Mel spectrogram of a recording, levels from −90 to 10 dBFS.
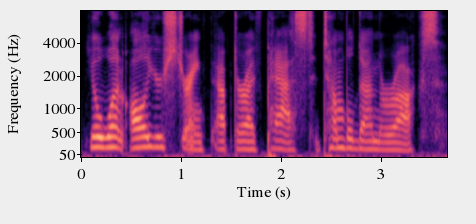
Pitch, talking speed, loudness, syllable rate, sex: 175 Hz, 215 wpm, -17 LUFS, 4.8 syllables/s, female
